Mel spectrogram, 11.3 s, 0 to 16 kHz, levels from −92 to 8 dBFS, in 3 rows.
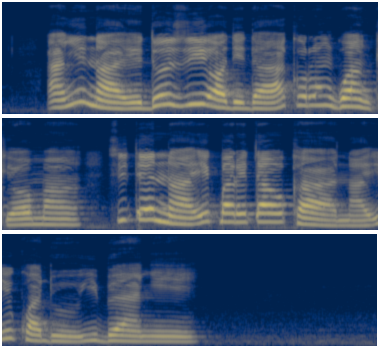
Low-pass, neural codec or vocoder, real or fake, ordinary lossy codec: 14.4 kHz; none; real; none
